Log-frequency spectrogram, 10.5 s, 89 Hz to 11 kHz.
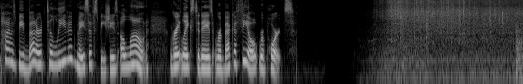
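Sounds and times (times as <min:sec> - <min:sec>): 
speech: 0:00.0 - 0:06.0
food sizzling in a hot frying pan: 0:07.2 - 0:10.4.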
